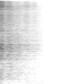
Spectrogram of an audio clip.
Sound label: RSS PERC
